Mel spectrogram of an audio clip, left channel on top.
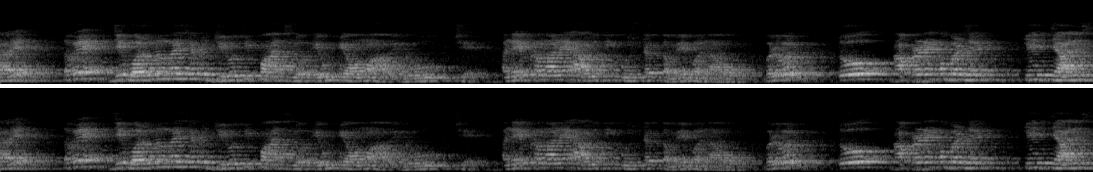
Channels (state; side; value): quieter; right; 4.1 dB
